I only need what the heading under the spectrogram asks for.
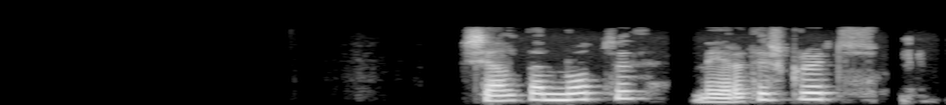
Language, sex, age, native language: Icelandic, female, 40-49, Icelandic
